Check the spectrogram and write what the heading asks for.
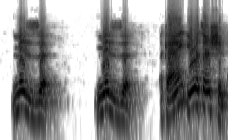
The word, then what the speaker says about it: Ms: s it is pronounced Miz Miz okay your attention s is pronounced Z Miz Miz so it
